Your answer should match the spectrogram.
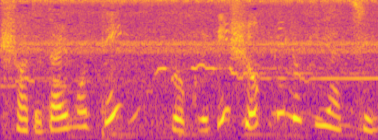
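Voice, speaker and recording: A woman voicing a gentle, solemn fairy who advises and admonishes in a Bangla cartoon. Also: sits high, sing-song, moderate pace, background noise. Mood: solemn, admonishing. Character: gentle, solemn fairy granting gifts to the honest.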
